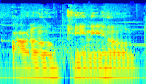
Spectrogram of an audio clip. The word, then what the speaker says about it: Anu Kinihun: It is Anu Kinihun. It's spelled ANUKINIHUN.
